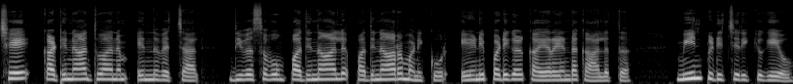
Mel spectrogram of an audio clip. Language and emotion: Malayalam, neutral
